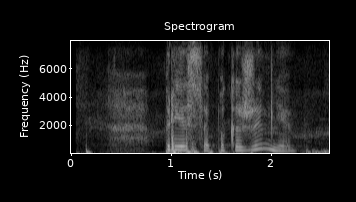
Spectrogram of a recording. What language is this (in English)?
Russian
